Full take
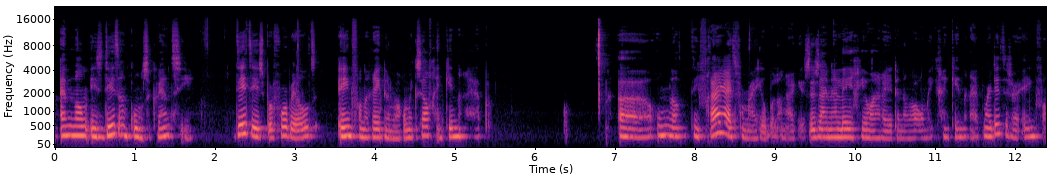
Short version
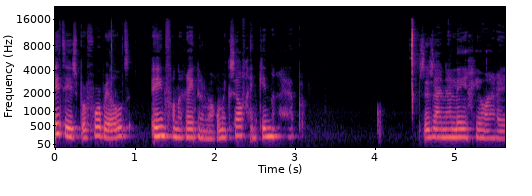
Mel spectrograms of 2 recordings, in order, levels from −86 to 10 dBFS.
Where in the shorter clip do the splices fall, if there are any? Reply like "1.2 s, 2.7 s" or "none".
4.5 s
